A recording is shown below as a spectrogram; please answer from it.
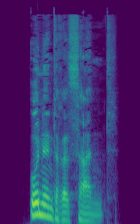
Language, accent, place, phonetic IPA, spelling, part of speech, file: German, Germany, Berlin, [ˈʊnʔɪntəʁɛˌsant], uninteressant, adjective, De-uninteressant.ogg
- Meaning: uninteresting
